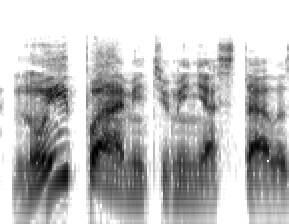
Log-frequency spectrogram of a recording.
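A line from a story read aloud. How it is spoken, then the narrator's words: Laughing. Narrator (Russian): засмеялась Тань Чунь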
